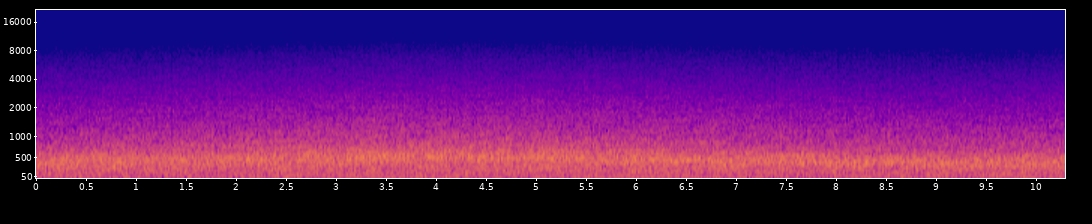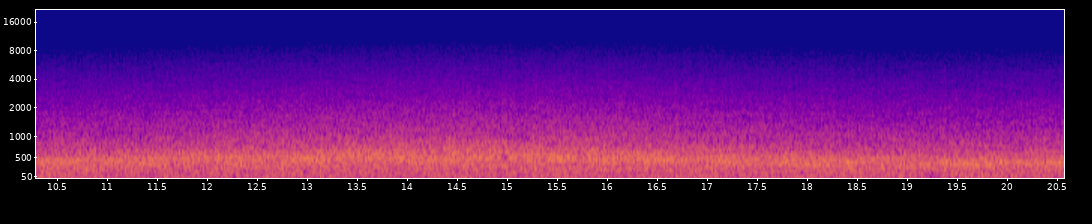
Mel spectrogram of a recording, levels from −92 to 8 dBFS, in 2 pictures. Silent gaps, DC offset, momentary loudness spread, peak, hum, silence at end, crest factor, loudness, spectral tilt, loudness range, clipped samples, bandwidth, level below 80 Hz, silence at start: none; under 0.1%; 2 LU; -14 dBFS; none; 0 s; 14 dB; -29 LUFS; -9 dB/octave; 2 LU; under 0.1%; 8.4 kHz; -44 dBFS; 0 s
